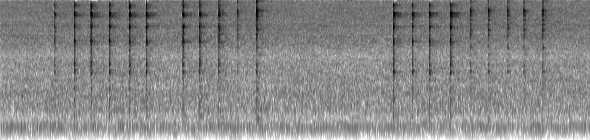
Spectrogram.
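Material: Metal.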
